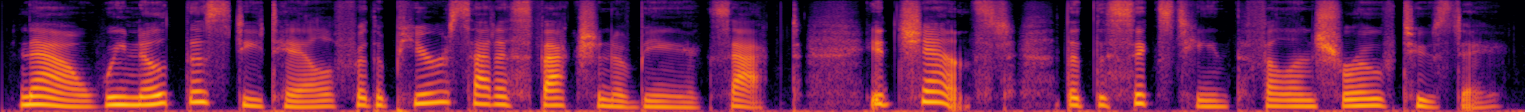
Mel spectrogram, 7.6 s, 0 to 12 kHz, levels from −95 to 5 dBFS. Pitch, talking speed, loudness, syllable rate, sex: 210 Hz, 165 wpm, -19 LUFS, 4.4 syllables/s, female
